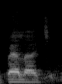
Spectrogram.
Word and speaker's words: Pahlaj: So we say Pahlaj. Prahalad is pronounced as Pahlaj.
